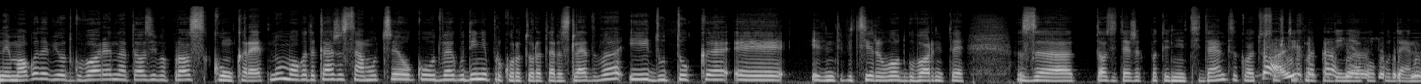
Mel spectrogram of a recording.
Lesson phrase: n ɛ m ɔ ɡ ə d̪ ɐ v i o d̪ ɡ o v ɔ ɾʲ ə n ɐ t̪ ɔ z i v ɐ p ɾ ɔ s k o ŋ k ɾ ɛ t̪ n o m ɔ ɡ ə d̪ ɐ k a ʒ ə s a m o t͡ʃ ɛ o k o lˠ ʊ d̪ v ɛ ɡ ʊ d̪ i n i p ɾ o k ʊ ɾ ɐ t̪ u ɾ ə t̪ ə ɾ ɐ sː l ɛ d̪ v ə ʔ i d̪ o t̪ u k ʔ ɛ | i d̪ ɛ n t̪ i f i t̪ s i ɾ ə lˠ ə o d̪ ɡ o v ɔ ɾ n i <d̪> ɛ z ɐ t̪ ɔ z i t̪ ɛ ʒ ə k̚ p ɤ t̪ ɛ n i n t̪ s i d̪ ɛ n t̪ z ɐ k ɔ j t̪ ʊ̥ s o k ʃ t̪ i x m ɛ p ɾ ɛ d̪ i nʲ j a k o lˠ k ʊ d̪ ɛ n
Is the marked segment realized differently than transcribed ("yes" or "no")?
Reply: yes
